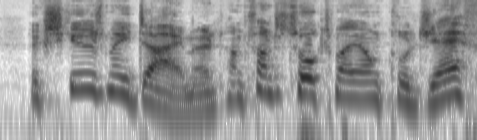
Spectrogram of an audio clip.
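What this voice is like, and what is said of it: Strong Brummie accent. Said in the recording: “My Brummie accent comes up more after a few drinks.”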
